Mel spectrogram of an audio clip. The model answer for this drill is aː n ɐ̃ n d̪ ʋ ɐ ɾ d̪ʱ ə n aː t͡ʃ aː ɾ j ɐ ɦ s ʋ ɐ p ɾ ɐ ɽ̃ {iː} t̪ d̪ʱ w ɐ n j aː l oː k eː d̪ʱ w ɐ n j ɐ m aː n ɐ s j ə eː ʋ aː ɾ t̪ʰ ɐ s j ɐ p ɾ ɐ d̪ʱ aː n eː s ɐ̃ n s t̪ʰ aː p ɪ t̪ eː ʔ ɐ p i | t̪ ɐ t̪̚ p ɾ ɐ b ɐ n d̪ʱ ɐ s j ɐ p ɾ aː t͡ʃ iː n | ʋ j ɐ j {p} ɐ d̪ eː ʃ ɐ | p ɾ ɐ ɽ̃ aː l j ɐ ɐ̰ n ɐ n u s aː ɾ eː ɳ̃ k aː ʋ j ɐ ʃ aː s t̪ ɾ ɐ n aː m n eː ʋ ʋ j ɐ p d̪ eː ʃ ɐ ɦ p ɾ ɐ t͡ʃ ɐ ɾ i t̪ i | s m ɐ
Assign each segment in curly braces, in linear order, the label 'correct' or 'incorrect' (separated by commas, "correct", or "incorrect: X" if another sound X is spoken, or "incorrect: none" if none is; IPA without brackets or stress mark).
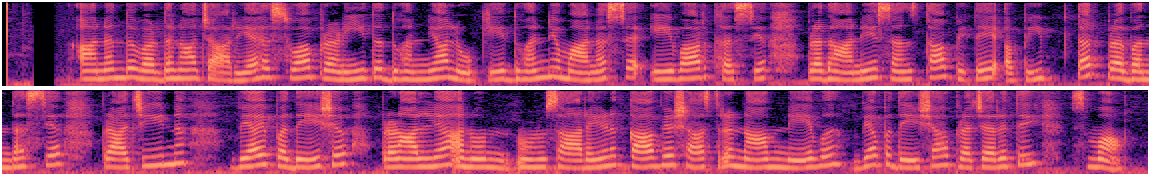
correct, correct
